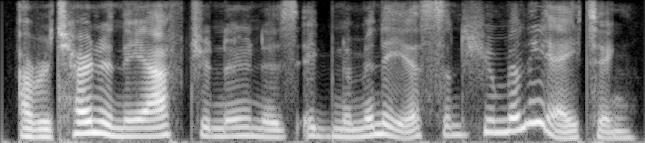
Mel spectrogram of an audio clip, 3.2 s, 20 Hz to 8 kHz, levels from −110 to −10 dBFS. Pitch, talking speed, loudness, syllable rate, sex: 190 Hz, 165 wpm, -18 LUFS, 6.0 syllables/s, female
